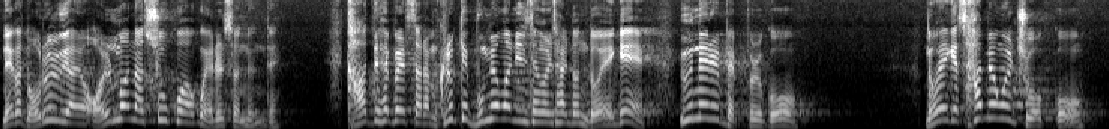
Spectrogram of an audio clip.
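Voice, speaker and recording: Pastor voicing a pained, pleading God, high and gravelly, reverb-heavy. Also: male voice, a bit bright, exaggerated voice. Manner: pleading, reproachful questions. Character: grieved male God reproaching his prophet.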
